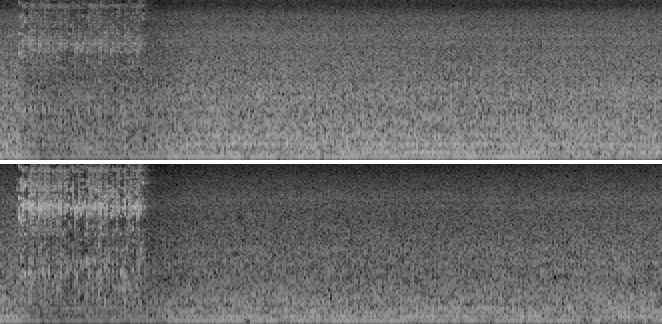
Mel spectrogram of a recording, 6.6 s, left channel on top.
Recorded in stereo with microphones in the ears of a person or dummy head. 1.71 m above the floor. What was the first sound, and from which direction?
A buzzer, 30° right (ahead or behind).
